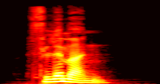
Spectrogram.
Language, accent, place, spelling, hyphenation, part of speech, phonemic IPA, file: German, Germany, Berlin, flimmern, flim‧mern, verb, /ˈflɪmɐn/, De-flimmern.ogg
- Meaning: to flicker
